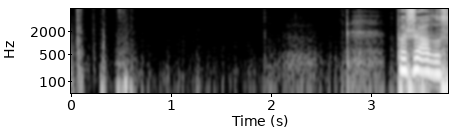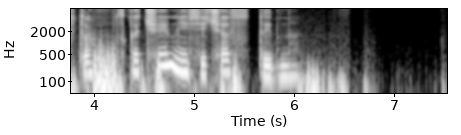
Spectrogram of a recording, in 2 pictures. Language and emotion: Russian, neutral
